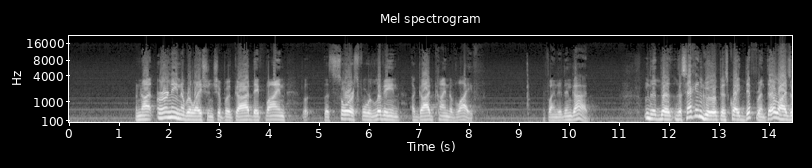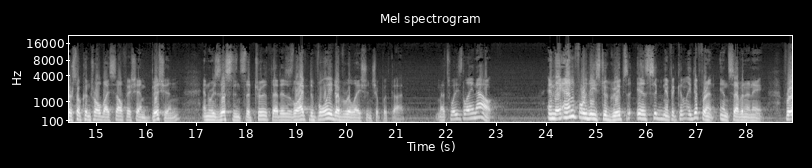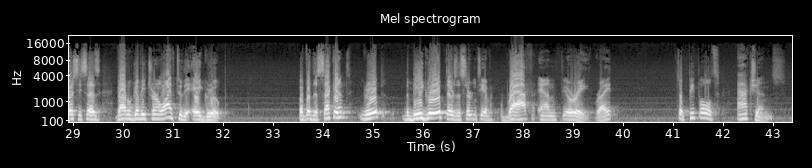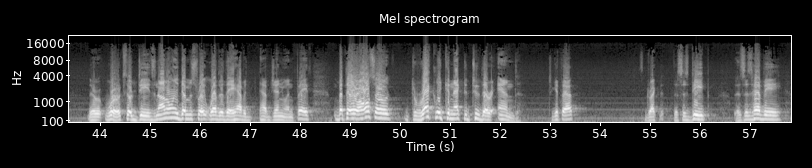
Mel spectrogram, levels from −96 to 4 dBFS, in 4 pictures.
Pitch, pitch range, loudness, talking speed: 140 Hz, 120-165 Hz, -9 LUFS, 140 wpm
